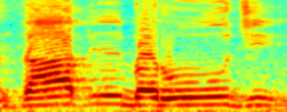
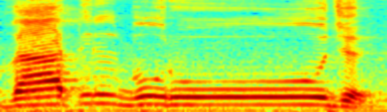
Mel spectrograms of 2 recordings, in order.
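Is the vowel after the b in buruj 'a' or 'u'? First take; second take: a; u. First: The vowel after b is an 'a' sound. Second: The vowel after b is a 'u' sound. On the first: The speaker calls it wrong. "पेश की जगह ज़बर भी आप लगा देंगे तो ये गलती हो जाएगी" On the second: The speaker calls it right. "बुरू जहाँ पर दो पेशे होती हैं"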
